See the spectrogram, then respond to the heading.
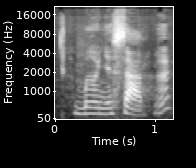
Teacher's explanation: Sebab macam cikgu dah bagi tahu yang sebelum tadi, kalau S ini dia terima imbuhan awalan men, dia akan bertukar S menjadi NY, iaitu bunyi sengau yang artikulasi yang sama dengan S. Nya sama daerah artikulasi dia.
